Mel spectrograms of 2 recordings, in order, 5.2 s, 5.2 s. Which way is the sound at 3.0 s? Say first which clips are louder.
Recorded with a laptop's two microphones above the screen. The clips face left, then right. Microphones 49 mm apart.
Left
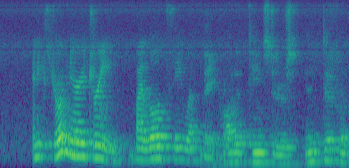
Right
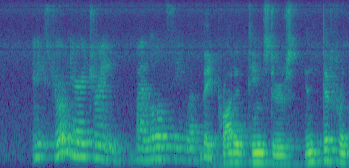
Right 6 dB; 55° right (ahead or behind).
